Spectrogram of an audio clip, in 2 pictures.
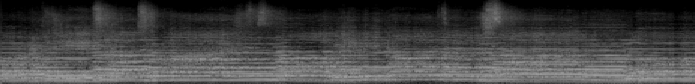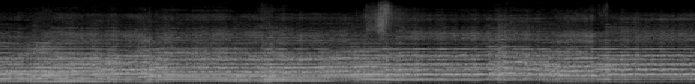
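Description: Choir singing a sung part of the Catholic Mass in slow, sustained chords, with a few crisp 's' consonants standing out, in a reverberant cathedral.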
